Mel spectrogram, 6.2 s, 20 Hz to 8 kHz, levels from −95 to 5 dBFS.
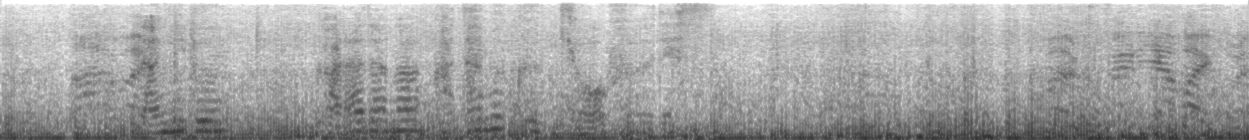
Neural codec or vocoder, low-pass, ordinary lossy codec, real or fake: vocoder, 22.05 kHz, 80 mel bands, WaveNeXt; 7.2 kHz; AAC, 48 kbps; fake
